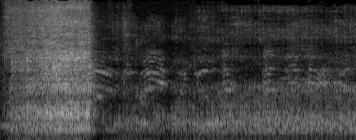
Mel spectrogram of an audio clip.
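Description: A dog whines in short high yelps.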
